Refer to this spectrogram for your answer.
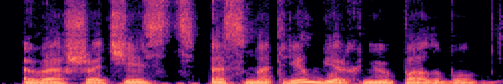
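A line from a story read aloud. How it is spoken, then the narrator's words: Plain. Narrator (Russian): спросил Чао Тай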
